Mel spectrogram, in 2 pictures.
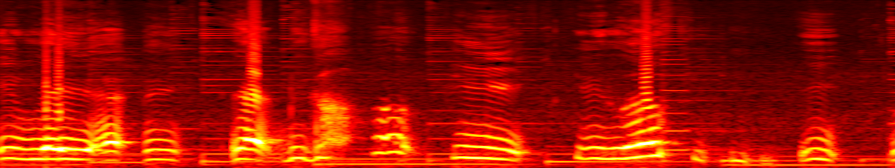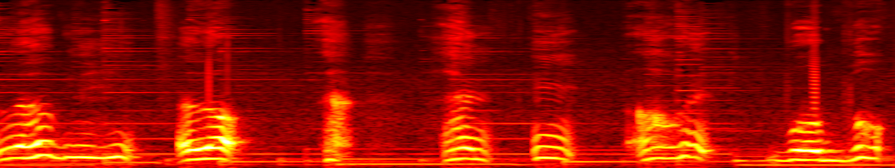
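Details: Adult woman with cerebral palsy and restricted movements; slurred speech, described by her teacher as difficulty speaking clearly; dysarthria (slurred speech) in cerebral palsy.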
